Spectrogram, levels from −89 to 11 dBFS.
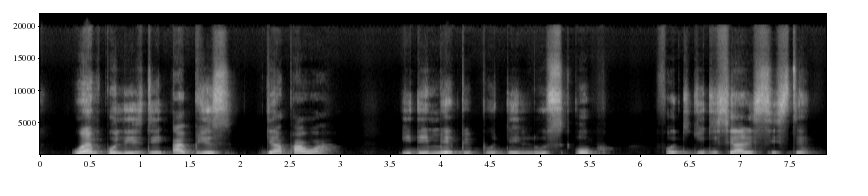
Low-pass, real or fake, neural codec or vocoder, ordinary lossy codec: none; fake; autoencoder, 48 kHz, 128 numbers a frame, DAC-VAE, trained on Japanese speech; none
